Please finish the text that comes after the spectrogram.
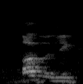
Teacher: قاف پھر خود حروف مستعلیہ میں سے ہے، لہذا قاف کو موٹا پڑھا جائے گا. با حروف قلقلہ میں سے ہے اور با جب حروف قلقلہ ساکن ہو تو قلقلہ خوب ظاہر ہوتا ہے، لہذا قب قب کر کے پڑھنا ہے، کب نہیں پڑھنا، قب کر کے پڑھنا ہے، ٹھیک ہے.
